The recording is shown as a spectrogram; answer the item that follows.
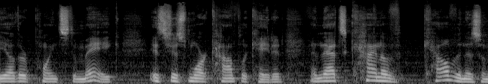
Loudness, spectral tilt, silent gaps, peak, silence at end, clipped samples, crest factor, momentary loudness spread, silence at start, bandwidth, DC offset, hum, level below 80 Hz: -25 LUFS; -4.5 dB/octave; none; -8 dBFS; 0 s; under 0.1%; 16 dB; 10 LU; 0 s; over 20 kHz; under 0.1%; none; -54 dBFS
